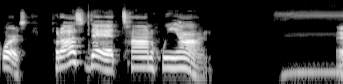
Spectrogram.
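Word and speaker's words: υἱόν: syllables over here okay huion okay so it's translated into sun s-o-n and then uh h-u-i-o-n okay not u-i-o-n but h because of the rough breathing marker over the iota and you do that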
